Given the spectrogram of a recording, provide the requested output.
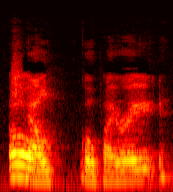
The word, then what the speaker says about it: chalcopyrite: ore is what like they call it, but right there is like the official name, the chalcopyrite. Calcopyrite? I don't know. Calcopyrite, I think is how it would be pronounced.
